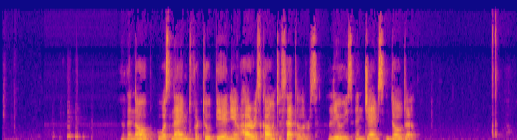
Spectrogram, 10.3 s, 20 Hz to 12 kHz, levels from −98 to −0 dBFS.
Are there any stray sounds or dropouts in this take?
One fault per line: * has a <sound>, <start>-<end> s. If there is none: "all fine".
* has a laugh, 1.0-1.9 s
